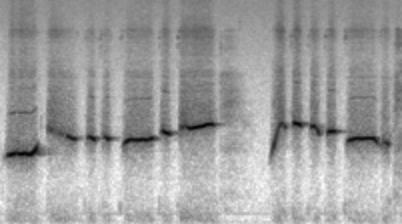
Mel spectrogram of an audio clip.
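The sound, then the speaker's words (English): A person whistles a bouncy pop tune, a string of clear, bright notes in two phrases separated by a short pause, with no talking. “Speaking of whistle songs, do you guys know this song?”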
